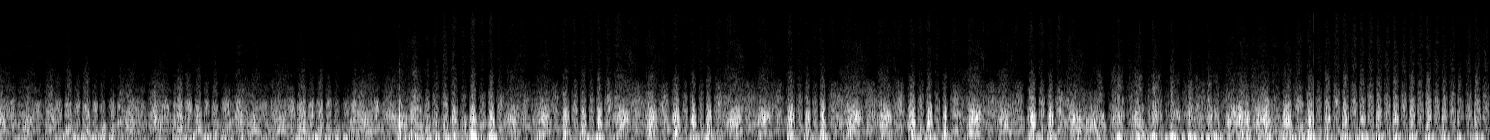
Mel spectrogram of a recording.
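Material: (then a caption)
Foam. Fingertips scratch and rub the soft black foam windscreen covering a large microphone. The result is a dense, muffled scratching and rustling with strong low rumble, quickening into rapid, uneven strokes after the first few seconds, with little high-end brightness.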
